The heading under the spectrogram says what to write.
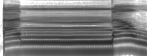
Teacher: Annah enggak pakai monyong, Bunda. Dari nun langsung ke huruf lamnya, Bun.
